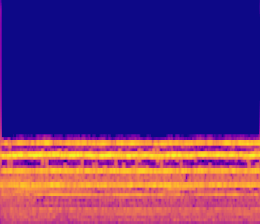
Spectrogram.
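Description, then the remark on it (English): A telephone rings continuously in the morning, a steady high-pitched electronic bell tone held through the whole moment at moderate volume, with no voices and a faint low rumble beneath. “The sun was shining just as if it were any other day, and the telephone was ringing.”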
